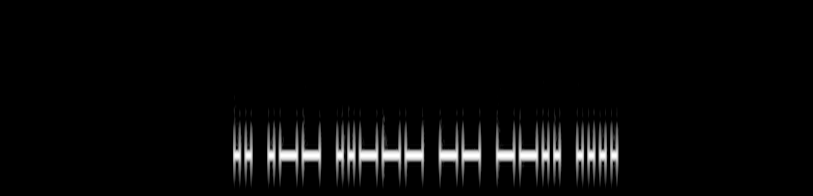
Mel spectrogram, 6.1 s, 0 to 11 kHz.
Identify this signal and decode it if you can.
Morse code, heard as a keyed tone, about 27 wpm, 700 Hz. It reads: IW2MZH
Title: DXCC-100 Call Signs - 6 Characters - Repeated 3x - 28wpm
